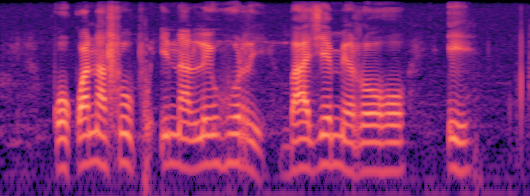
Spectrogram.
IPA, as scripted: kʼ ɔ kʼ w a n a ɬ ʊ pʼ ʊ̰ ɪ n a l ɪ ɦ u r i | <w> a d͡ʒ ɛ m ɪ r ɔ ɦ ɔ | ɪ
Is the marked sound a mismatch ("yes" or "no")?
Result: yes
